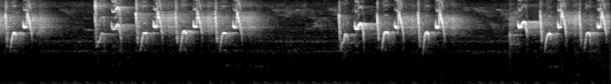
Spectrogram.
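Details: Bar-winged prinia song played to stimulate caged birds: short clusters of sharp, high notes, each followed by a longer pause, over a faint low hum.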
